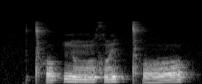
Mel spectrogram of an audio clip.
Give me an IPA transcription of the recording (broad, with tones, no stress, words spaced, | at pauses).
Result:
tʰo˩˥pnũː˧χʷĩ˧˥˧p tʰoː˩˥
